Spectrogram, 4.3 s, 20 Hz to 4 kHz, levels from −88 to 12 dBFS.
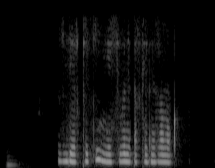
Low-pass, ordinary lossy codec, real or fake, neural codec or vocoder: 3.6 kHz; AAC, 16 kbps; fake; codec, 44.1 kHz, 2.6 kbps, SNAC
